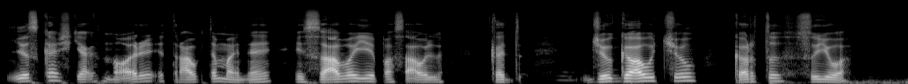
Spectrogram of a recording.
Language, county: Lithuanian, Šiauliai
